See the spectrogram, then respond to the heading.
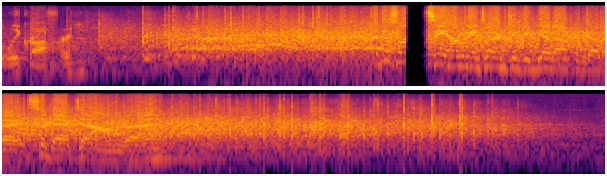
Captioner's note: applause and cheering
